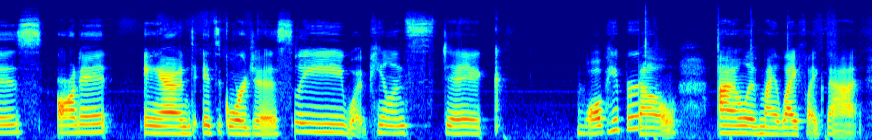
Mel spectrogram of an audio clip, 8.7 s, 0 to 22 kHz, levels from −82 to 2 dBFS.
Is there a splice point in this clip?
yes; 2 cuts; at 2.9 s, 6.4 s

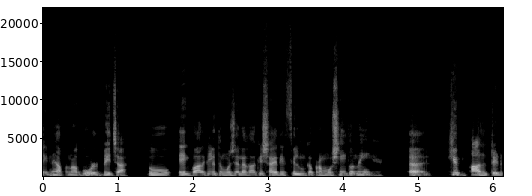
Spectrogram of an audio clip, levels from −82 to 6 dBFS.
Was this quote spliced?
yes; 1 cut; at 1.2 s

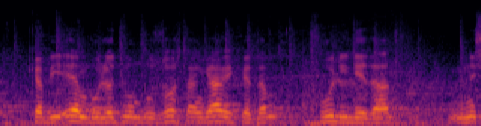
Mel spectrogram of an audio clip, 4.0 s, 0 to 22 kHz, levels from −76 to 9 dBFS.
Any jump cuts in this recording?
no; 0 cuts

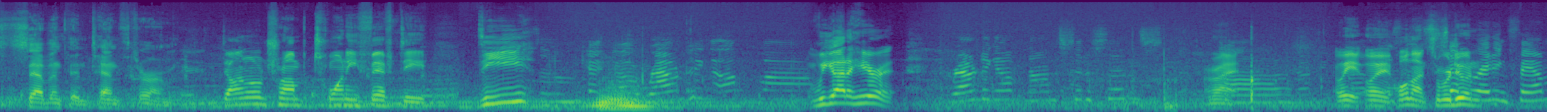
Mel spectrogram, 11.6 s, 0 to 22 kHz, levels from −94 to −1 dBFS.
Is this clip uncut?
yes; 0 cuts

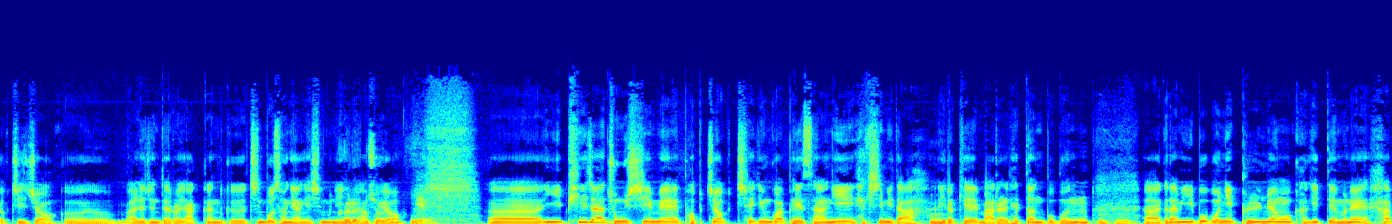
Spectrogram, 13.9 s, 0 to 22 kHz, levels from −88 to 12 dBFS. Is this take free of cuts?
no; 1 cut; at 9.3 s

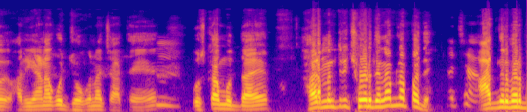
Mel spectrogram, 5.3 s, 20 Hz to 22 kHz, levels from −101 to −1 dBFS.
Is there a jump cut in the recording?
yes; 1 cut; at 3.2 s

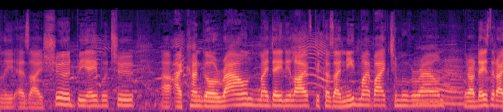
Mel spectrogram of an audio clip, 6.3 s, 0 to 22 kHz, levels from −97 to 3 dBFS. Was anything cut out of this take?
no; 0 cuts

